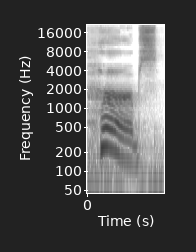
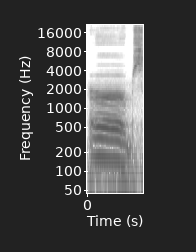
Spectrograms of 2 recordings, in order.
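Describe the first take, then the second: First: It is said with an audible h, English-style. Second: It is said with a silent h, American-style.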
